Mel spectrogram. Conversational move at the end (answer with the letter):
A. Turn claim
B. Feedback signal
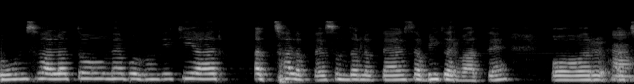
B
